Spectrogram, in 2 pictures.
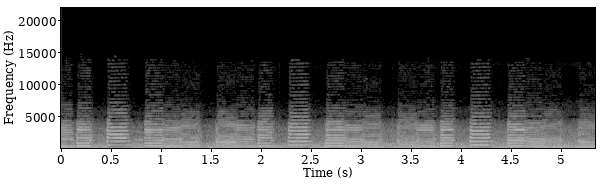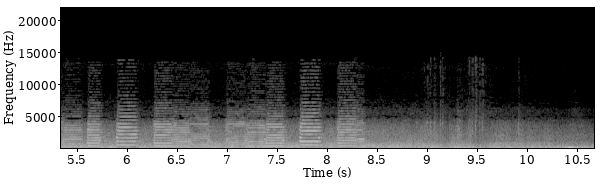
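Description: Bus musical horn playing a rapid tune of short notes that step up and down in pitch, about three a second, stopping about eight seconds in. A steady engine and road rumble runs underneath.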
